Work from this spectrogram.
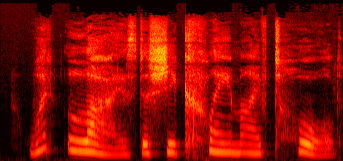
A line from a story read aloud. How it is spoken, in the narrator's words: His voice dropped to a chill whisper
